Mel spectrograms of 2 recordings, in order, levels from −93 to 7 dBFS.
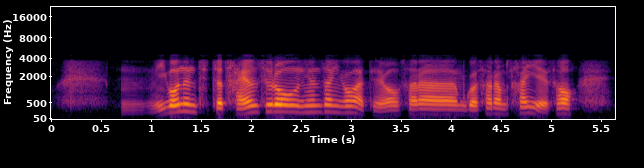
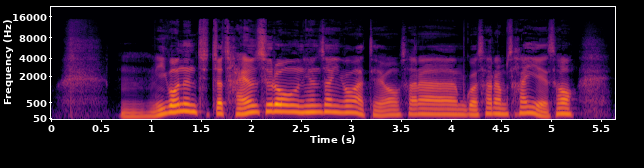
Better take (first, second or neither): second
